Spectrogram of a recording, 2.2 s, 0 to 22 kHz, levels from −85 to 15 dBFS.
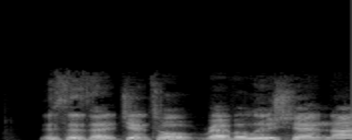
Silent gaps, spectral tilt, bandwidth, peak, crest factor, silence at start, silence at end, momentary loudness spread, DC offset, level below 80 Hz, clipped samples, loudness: none; -5.5 dB/octave; 10.5 kHz; -4 dBFS; 14 dB; 0.25 s; 0 s; 5 LU; under 0.1%; -62 dBFS; under 0.1%; -19 LUFS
